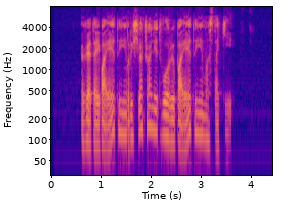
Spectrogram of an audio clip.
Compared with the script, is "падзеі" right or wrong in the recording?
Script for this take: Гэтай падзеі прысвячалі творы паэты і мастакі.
wrong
